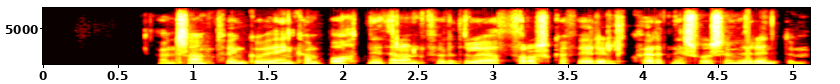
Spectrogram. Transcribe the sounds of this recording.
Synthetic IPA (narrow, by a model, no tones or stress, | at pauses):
ansam̥t̪fejŋkʏvɪðejŋkʰampɔht̪nɪθɛɾhanfʏɾðʏlɛɣaðθɾɔskafɪːɾɪlkʰvɛɾt̪nɪsvɔsɛmvɪðɾejnt̪ʏm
